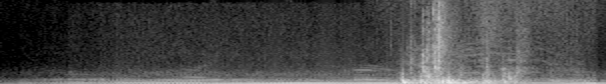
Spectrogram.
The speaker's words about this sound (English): She bursts in and switches on the light.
